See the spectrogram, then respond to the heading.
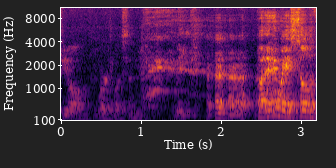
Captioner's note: chuckles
